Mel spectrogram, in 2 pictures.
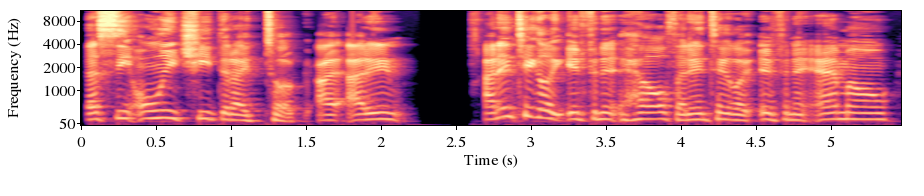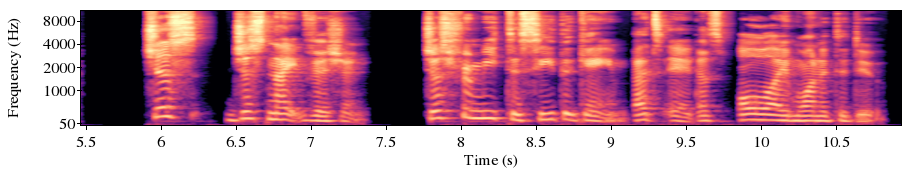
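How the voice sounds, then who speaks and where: Live gameplay commentary comes from a streamer whose monotone voice rambles on, frequently repeating words and running himself down. Pitch is medium, speed normal.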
